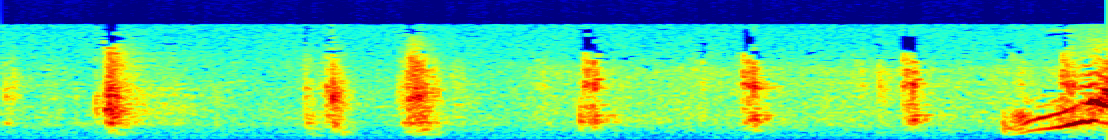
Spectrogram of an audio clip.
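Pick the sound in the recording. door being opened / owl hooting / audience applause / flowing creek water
door being opened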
